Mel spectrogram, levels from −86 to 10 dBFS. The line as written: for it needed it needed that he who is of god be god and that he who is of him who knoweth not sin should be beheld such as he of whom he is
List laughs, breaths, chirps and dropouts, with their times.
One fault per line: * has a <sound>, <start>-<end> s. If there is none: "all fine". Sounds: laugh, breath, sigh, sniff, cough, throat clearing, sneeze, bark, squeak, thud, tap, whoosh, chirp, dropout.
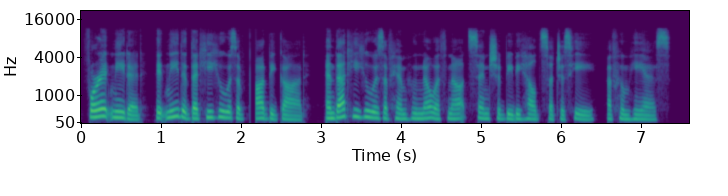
* has a dropout, 2.1-2.2 s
